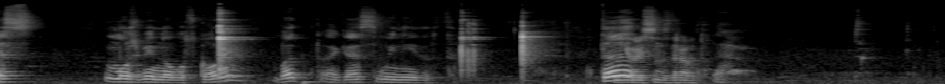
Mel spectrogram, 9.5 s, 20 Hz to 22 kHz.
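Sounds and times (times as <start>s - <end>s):
speech: 0.0s - 0.3s, 1.0s - 4.7s, 6.0s - 7.4s
glasses clinking in a toast: 2.2s - 2.6s, 4.6s - 5.5s.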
